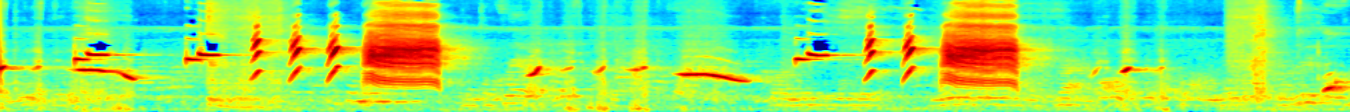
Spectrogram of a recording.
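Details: Asian pied starling in full song, mixing clear flat and falling whistles with upward slurs and two long, loud, harsh buzzy notes, in a lively varied sequence.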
